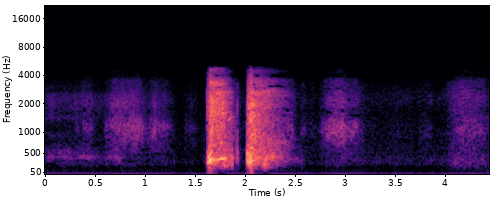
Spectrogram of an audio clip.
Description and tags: coughing in bed (early morning January 16th of 2009)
